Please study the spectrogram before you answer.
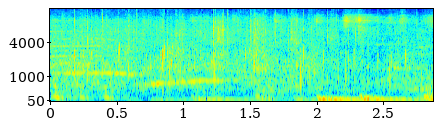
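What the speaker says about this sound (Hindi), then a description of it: "एक बार तालियां बजाइए" Scattered clapping from a school audience at an annual function in Udaipur, fairly faint and mixed with crowd murmur, a low music-like hum and stray voices underneath.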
